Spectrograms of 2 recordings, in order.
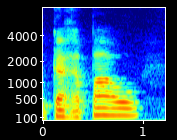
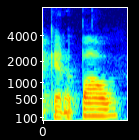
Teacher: o R mais fraquinho, quando devia de ser um R pequeno, eles põem um R grande, o carrapau, não é carapau, e vários outros exemplos que eles têm.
